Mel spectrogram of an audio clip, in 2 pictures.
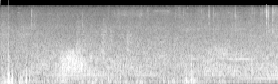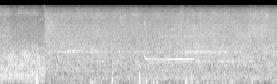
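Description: Outdoor field sound of wind on the microphone with a steady engine hum, and a few low knocks near the start. The hum stops and the sound changes abruptly about five seconds in.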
